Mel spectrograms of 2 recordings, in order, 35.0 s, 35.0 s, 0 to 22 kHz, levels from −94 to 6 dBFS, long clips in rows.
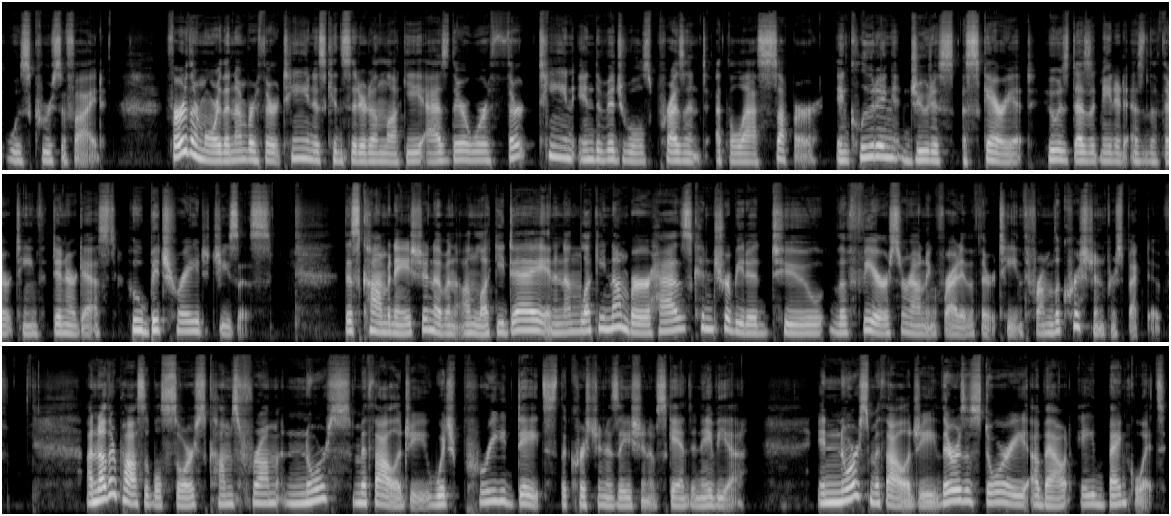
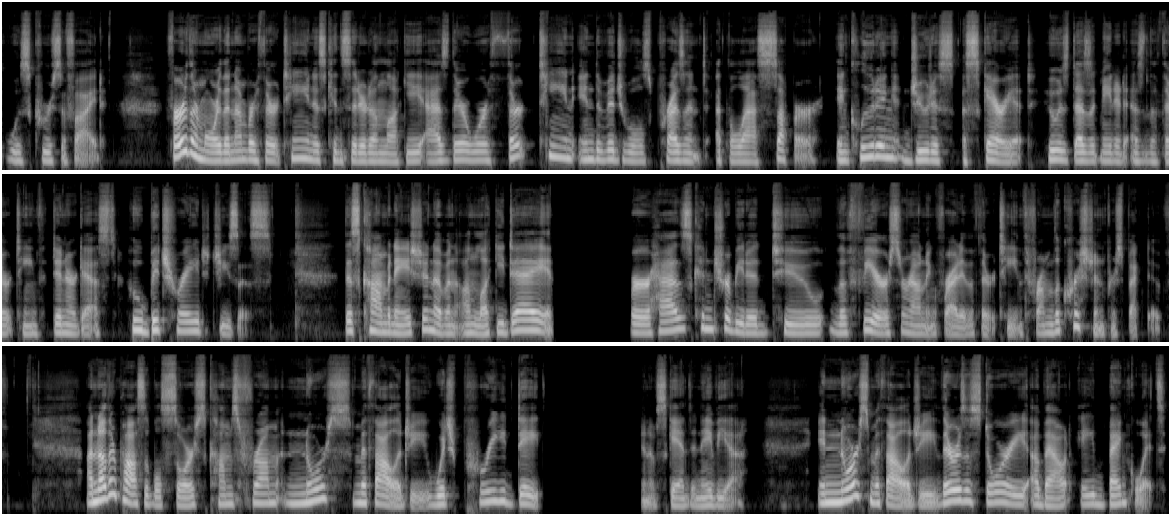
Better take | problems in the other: first | audio cutting out; at 17 s for 1 s and at 29 s for 1 s

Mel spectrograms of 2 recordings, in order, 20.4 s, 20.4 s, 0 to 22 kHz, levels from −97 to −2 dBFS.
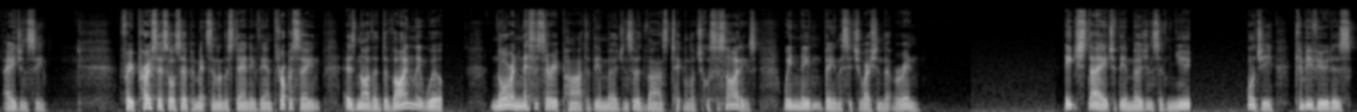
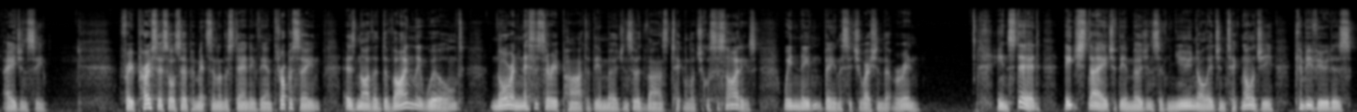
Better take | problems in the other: second | audio cutting out; at 6.5 s, at 15 s for 1.5 s and at 18 s for 1 s

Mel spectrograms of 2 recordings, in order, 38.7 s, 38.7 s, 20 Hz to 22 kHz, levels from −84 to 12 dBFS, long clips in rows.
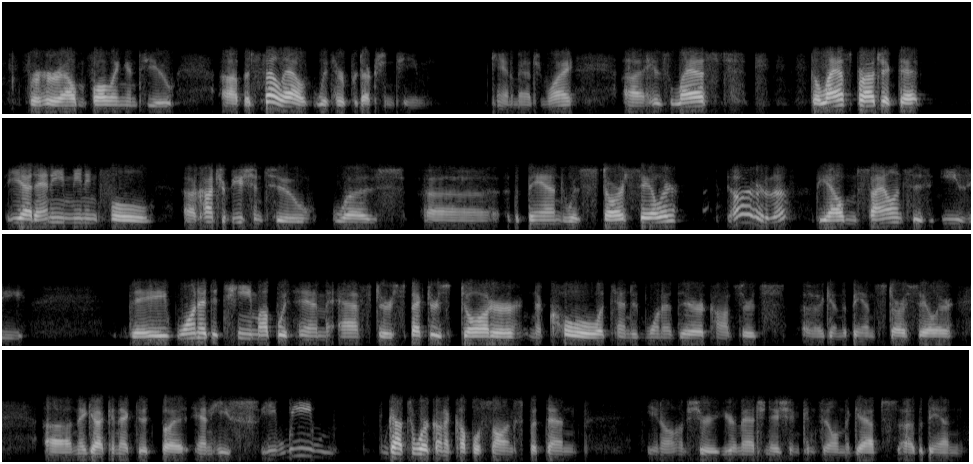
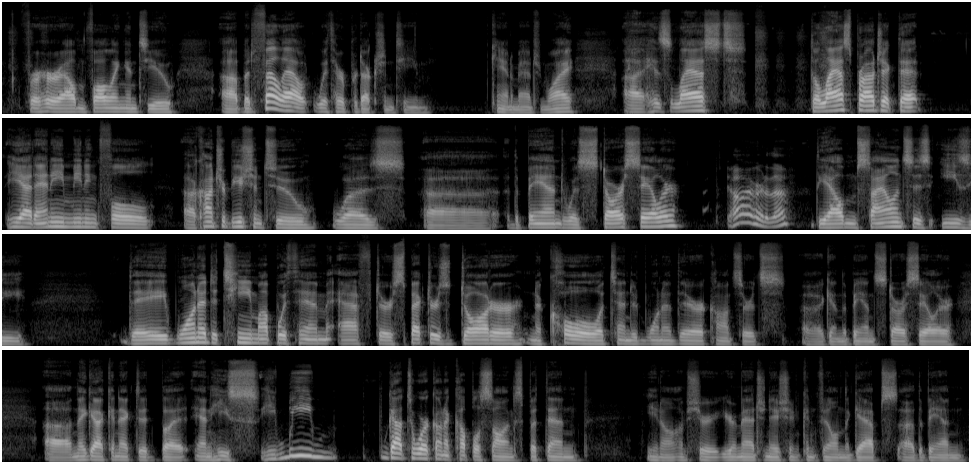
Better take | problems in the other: second | phone-call audio

